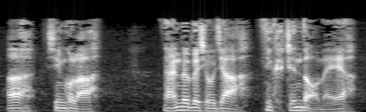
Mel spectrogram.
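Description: Low-voiced, collegial detective. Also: male voice, moderate pace, fairly bright tone. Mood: sympathetic. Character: collegial male police detective, slightly older colleague. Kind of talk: radio drama dialogue.

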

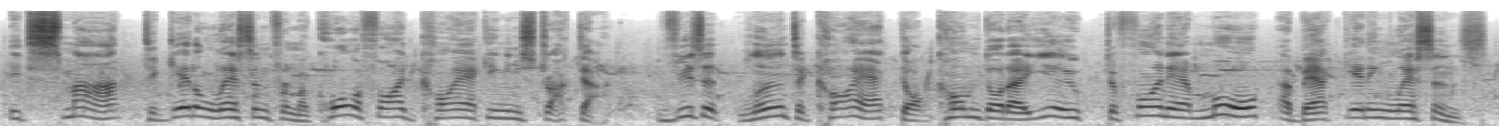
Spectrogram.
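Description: A man's voice: high voice, animated, a little slow, slight background noise. A man voicing a cheerful, friendly cartoon koala mascot with an Australian accent, giving scripted safety advice in an upbeat, instructive way. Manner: upbeat, instructive, clearly enunciated. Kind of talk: scripted children's-style safety narration.

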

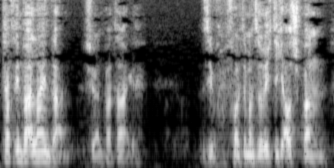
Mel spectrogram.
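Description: An actor in a radio crime drama playing a terse, harried well-off man under pressure, with a rough, husky voice. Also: lowish voice, big pitch swings, fairly quick. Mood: subdued, tense.

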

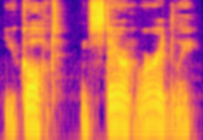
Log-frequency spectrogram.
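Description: Male narrator, mid-range pitch, for dramatic scripted fiction. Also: level tone, unhurried, vocal fry, fairly bright tone. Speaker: narrator and voice actor.

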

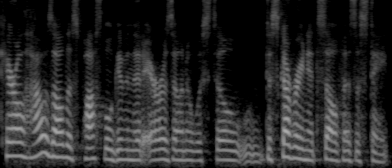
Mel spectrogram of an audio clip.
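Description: A woman moderating a panel over a video call, asking brisk questions. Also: fairly low pitch.

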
